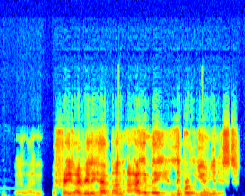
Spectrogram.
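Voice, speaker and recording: High-voiced flustered gentleman, played by a man, muffled sound. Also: lively intonation, normal speed, breathy edge, full character voice. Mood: flustered, apologetic. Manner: hesitant, apologetic, formal. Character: polite, flustered gentleman suitor under questioning. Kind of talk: comic stage play reading.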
